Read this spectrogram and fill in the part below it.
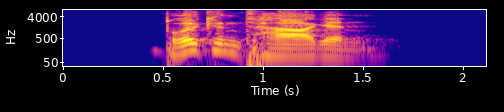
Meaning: plural of Brückentag
- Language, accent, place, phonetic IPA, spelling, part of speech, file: German, Germany, Berlin, [ˈbʁʏkn̩ˌtaːɡn̩], Brückentagen, noun, De-Brückentagen.ogg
